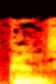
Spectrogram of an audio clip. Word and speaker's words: Küng: En este caso los personajes son Vittorio Messori, un periodista italiano que ha escrito cosas muy interesantes, y Hans Küng, se pronuncia, un teólogo alemán.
